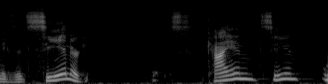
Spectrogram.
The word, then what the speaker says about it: Cian: Is it Cian or Kian? Kian.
